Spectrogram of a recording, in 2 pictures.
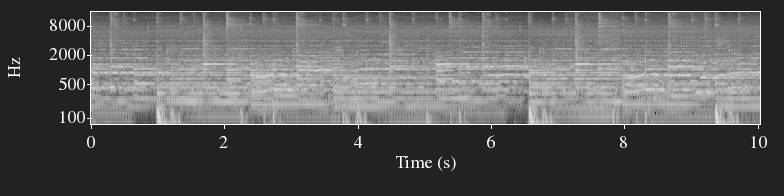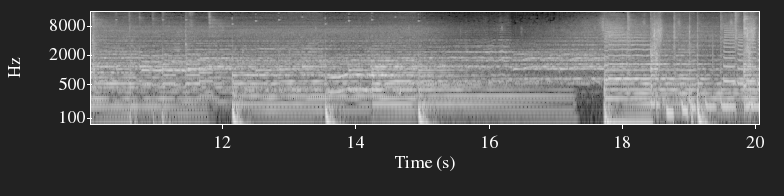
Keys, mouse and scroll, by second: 1.9 ctrl+click, 11.6 ctrl+d.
